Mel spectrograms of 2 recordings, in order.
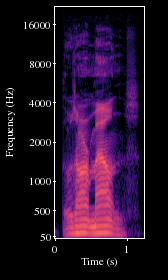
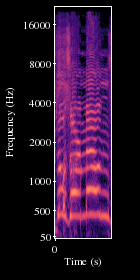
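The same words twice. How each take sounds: First: It is said calmly, with little urgency. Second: It is said urgently, in alarmed panic. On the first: The danger is noted without alarm. The speaker calls it wrong. "He didn't say it with too much urgency in that moment" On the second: The danger is terrifying and demands fleeing. The speaker calls it right. "his reaction should have been like, oh! Holy shit!"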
